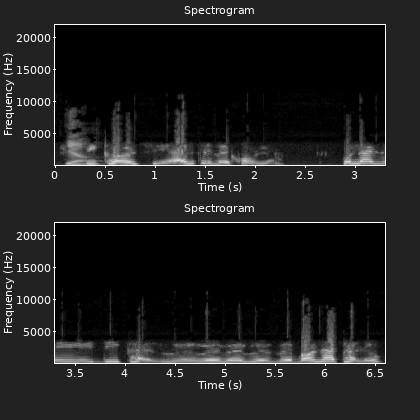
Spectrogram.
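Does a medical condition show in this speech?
Yes: cerebral palsy; since childhood, mobile enough to climb Kilimanjaro after about three to six months of training.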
